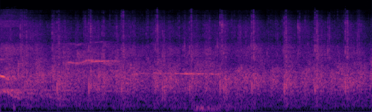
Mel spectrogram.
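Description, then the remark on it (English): A church audience claps steadily for a team, a dense wash of many hands at an even loudness for the whole stretch, with no voices standing out over it. “Can you give these guys a clap?”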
